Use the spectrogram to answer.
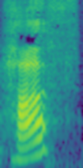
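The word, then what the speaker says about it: Hough: This is sad relationship news having nothing to do with the relationship, but I don't really know how to pronounce his last name. Is it Derek Huff? – Huff.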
